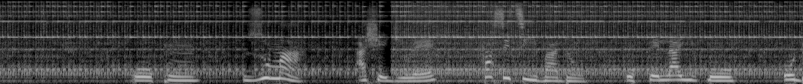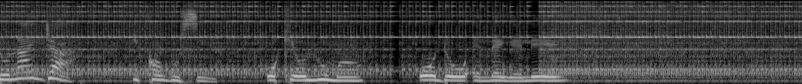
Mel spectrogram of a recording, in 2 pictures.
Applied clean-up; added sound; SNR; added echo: none; Alarm / Bell; 2 dB; none.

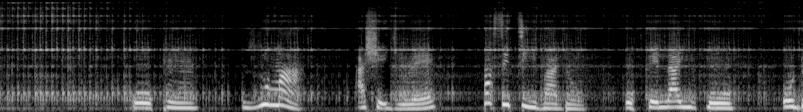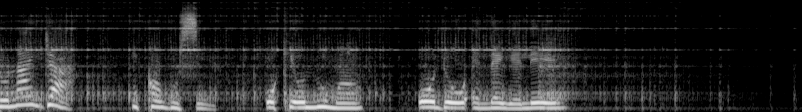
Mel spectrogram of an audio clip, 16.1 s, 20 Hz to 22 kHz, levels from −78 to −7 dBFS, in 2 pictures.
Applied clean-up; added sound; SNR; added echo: neural mask model RNNoise.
